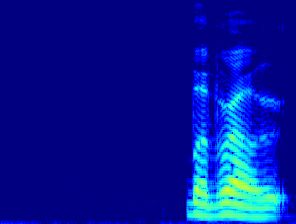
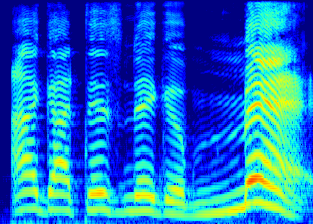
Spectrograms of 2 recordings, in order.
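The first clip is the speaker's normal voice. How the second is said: gloating drawl; 8 dB louder, much slower than usual. Real, not acted.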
